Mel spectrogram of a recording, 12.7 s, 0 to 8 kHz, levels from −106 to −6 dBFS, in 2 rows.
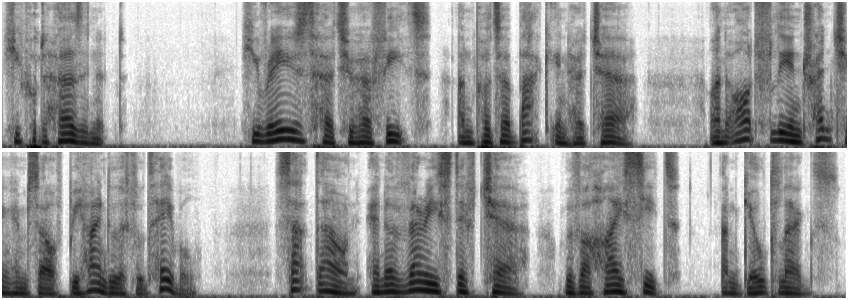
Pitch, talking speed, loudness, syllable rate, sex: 125 Hz, 190 wpm, -19 LUFS, 5.0 syllables/s, male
